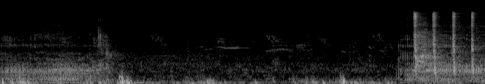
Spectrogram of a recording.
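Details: Arabian horse giving a loud breathy blow at the start and a sharp fluttering snort at the end, with softer snuffles between and bird chirps in the rural background.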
